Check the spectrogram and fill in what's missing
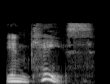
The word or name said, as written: incase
